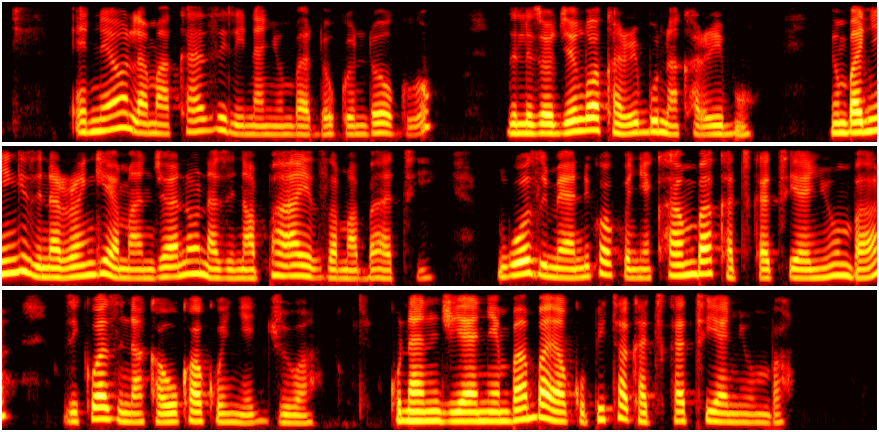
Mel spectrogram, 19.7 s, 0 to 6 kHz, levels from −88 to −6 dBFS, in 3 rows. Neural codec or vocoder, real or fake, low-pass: codec, 16 kHz, 4 kbps, X-Codec, HuBERT features, trained on LibriSpeech; fake; 5.4 kHz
